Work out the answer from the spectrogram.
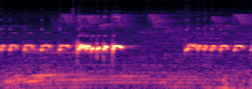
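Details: Local zebra dove used as a lure call to get other birds to sing and answer: rapid bubbly pulsed coos around one pitch, a short run, a louder rolling phrase, a pause, then another pulsed run.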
